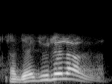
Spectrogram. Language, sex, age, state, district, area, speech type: Sindhi, male, 45-60, Gujarat, Surat, urban, conversation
